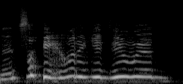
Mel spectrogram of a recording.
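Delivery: squealed disbelief. Retold or imitated. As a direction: squeal the question in mock horror. Repeats the question, much higher.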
